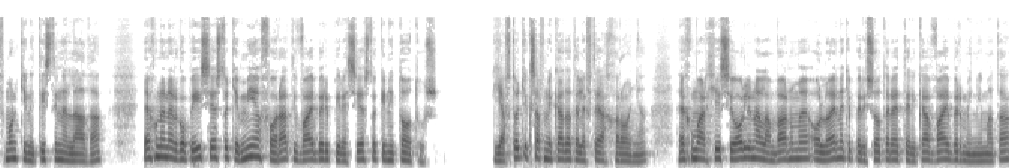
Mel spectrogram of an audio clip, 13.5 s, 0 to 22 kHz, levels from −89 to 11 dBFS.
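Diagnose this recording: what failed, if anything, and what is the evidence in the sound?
Call bitrate drop at the codec: from 6.64 to 10.01 s the encoder lost bits, making speech coarse and muffled, fitting about 22 kbps.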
